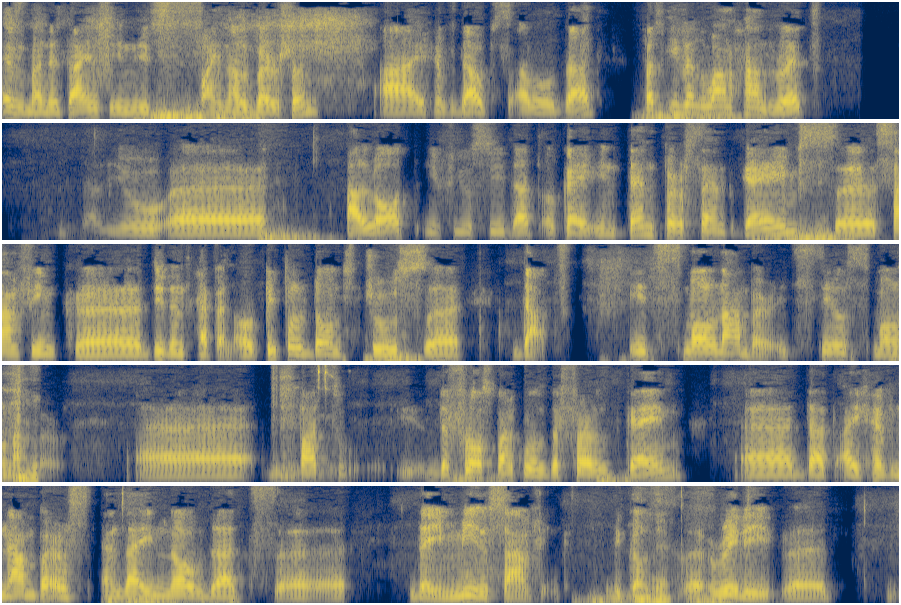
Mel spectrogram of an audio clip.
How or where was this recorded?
video call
